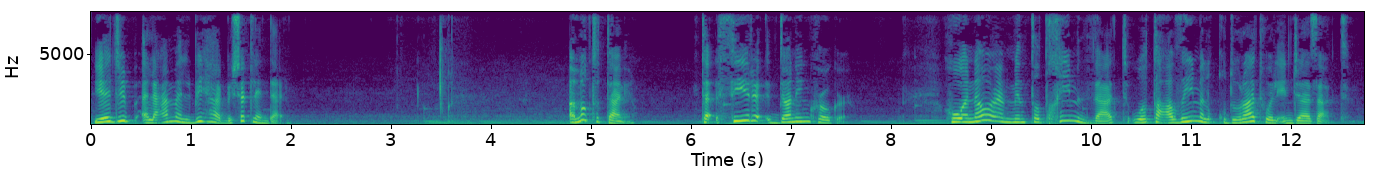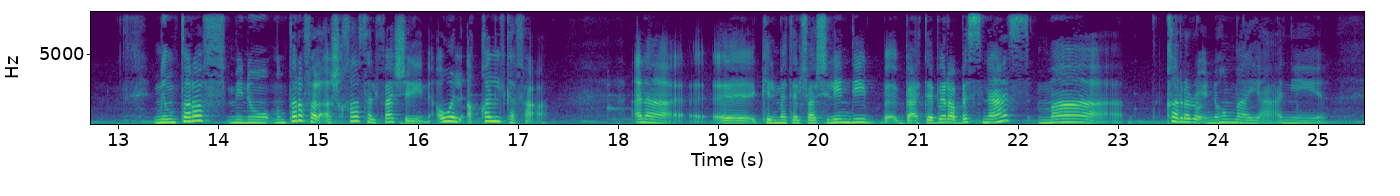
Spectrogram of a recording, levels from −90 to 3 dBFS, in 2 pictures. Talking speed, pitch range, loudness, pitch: 90 wpm, 190-270 Hz, -19 LUFS, 225 Hz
